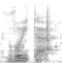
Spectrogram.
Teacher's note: Spelled F, that's a V, voiced sound. Vuita. Because it's in a phrase, it's preceded by E, I vuita.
